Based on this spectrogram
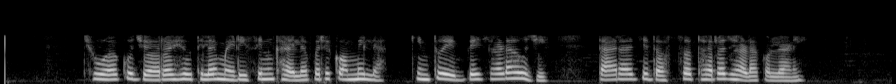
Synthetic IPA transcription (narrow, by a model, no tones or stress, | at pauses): t͡ʃʰuakud͡ʒɔɾɔɦewt̪ʰilameɽisinkʰajlapɔɾekɔmila | kint̪uebed͡ʒʱaɽaɦud͡ʒi | t̪aɾad͡ʒid̪ɔsɔt̪ʰɔɾɔd͡ʒʱaɽakɔlaɽ̃i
